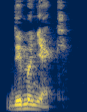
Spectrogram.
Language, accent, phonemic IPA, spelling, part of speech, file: French, France, /de.mɔ.njak/, démoniaque, adjective, LL-Q150 (fra)-démoniaque.wav
- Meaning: demonic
